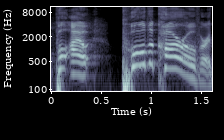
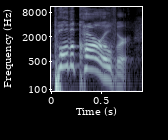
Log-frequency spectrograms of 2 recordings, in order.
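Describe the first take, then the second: First: Sharp, higher, urgent order to pull over; snapping at her husband in the car; frustrated outburst, replayed; retold angry demand. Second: Higher, insistent command; retold furious order; angry demand repeated. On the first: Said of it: "Ken, I lost it". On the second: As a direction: bark it at the driver again. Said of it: "I was so angry".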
